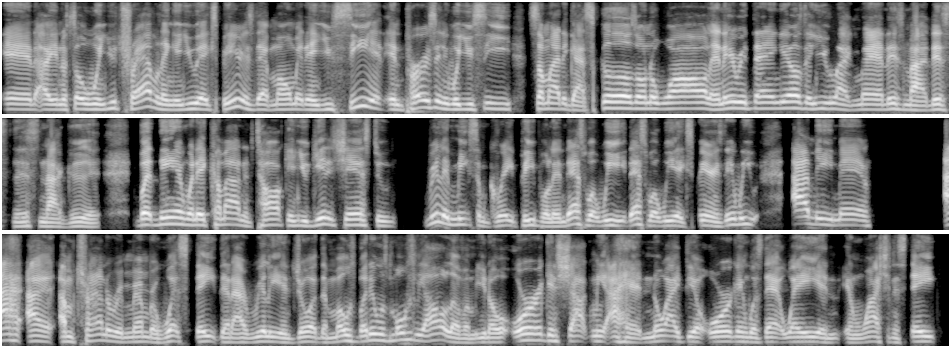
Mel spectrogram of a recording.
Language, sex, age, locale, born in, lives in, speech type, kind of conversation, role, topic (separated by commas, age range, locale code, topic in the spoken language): English, male, 45-49, en-US, United States, United States, conversation, podcast, guest, How have unexpected moments during travel shaped your experiences or outlook?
